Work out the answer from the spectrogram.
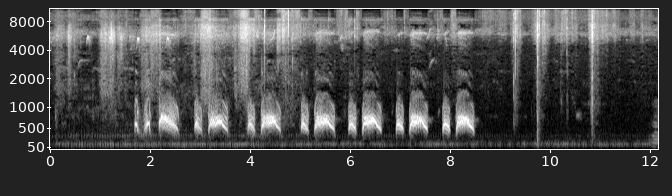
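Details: Spotted dove from decoy bird trapping in Ninh Thuận: a long steady series of about twelve doubled, soft coos roughly twice per second, ending in quiet with occasional clicks and a low hum.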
